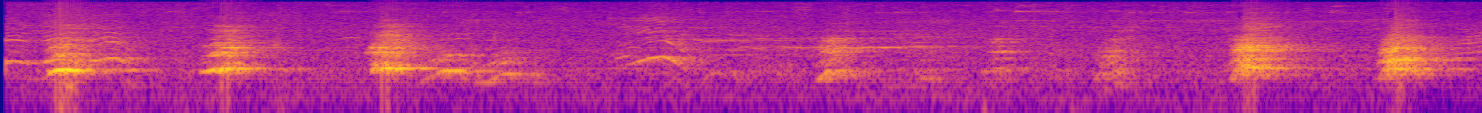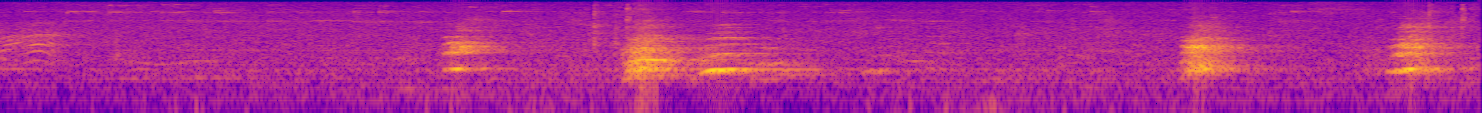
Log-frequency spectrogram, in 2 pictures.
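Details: Rottweiler in a neighborhood barking all day long: loud, deep barks come singly and in pairs at uneven gaps, with quieter yelps and rough vocal sounds in between.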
